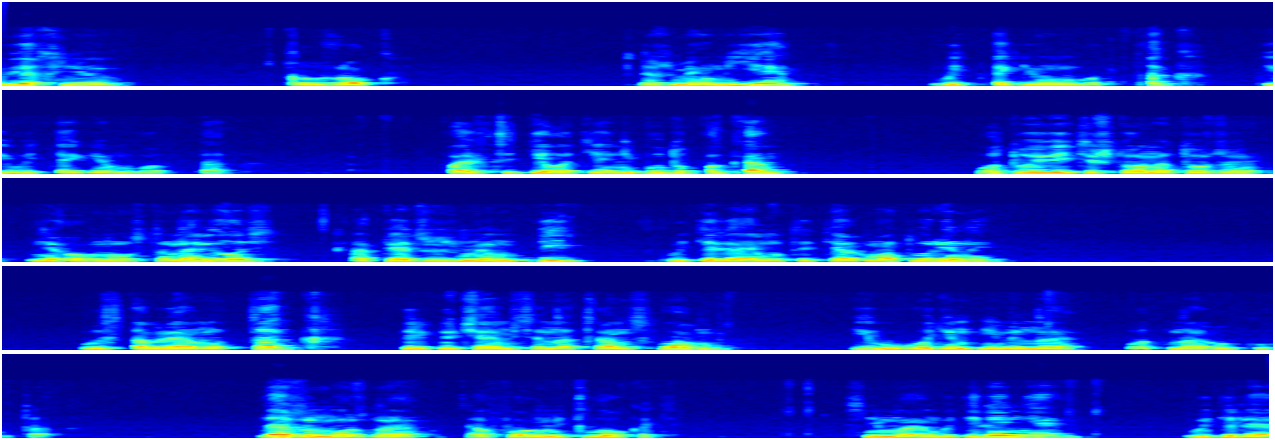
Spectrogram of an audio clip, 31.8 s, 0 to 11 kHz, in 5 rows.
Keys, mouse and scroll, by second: 0.2-1.2 scroll down 3, 5.4 e, 8.9 middle click, 10.4-11.7 scroll down 3, 11.7 middle click, 15.9 b, 18.5 middle click, 21.3 click, 22.7 click, 25.5 middle click, 27.1-27.9 scroll up 2, 28.6 scroll down 1, 29.8 click, 30.5 click.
